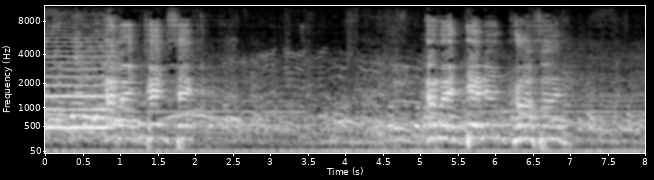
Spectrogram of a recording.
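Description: Men and women in the crowd shout loudly in short bursts.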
